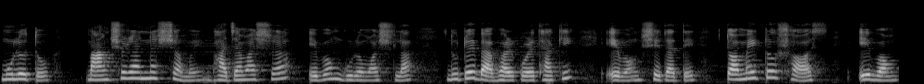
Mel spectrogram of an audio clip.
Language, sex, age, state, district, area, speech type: Bengali, female, 60+, West Bengal, Purulia, rural, spontaneous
